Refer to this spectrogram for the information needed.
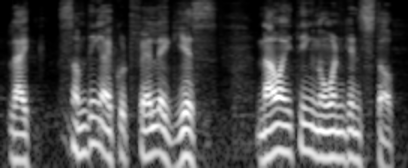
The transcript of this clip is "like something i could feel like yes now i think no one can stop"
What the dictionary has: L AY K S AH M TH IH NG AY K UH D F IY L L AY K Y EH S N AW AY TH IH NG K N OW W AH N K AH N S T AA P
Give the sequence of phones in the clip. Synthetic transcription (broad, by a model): L AY K S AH M T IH NG AY K UH D F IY L L AY K Y EH S N AW AY T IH NG K N OW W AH N K AH N S T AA P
